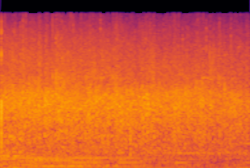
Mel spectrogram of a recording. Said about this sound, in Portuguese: Mais uma vez, vamos aplaudir os papais.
